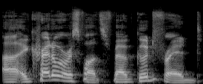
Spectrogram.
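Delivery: normal talking voice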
